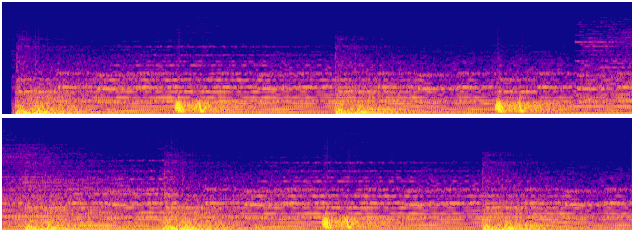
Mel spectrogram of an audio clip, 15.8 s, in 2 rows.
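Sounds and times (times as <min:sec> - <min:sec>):
detective music: 0:00.2 - 0:15.7.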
